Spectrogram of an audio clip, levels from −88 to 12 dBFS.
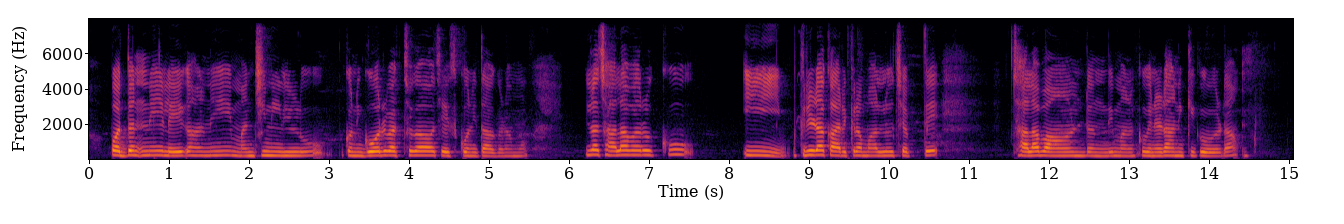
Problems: none marked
